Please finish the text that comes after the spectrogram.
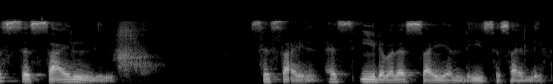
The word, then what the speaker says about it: sessile: और जिसमें नहीं होता है, जिसमें पेडिसिल नहीं होता है, उसको बोलते हैं सेसाइल leaf. सेसाइल, SESSILE, सेसाइल leaf. Now it's clear, से यस और नो? चलो स्पेलिंग, SESSILE, सेसाइल।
